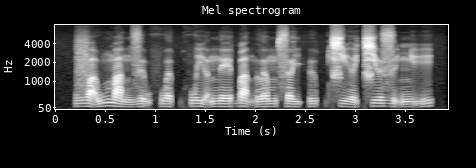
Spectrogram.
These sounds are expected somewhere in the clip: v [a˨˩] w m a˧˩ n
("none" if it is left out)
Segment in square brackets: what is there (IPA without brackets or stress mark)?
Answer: a̰˧˥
